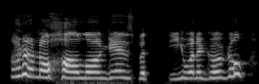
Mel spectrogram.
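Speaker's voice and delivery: ordinary delivery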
